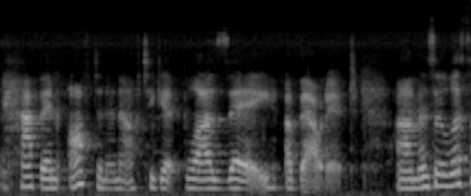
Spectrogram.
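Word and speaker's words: blasé: for the word of the week I chose blase say it with me blase it is spelled b la s e it's an adjective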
